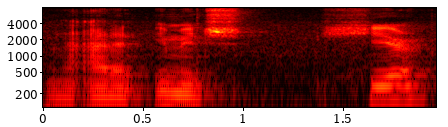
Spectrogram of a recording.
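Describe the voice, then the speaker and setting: A man with a Dutch accent, a Dutch native speaker, narrating a screen-recorded web design tutorial, thinking aloud with many pauses and fillers. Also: deep voice, lively intonation, fairly bright tone.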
